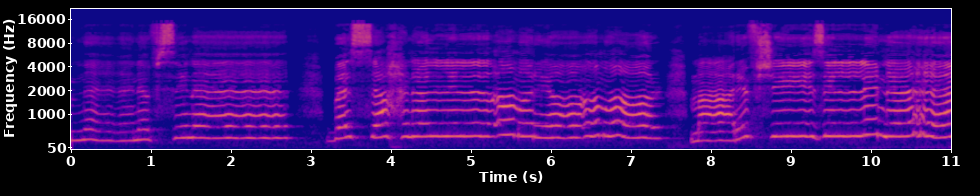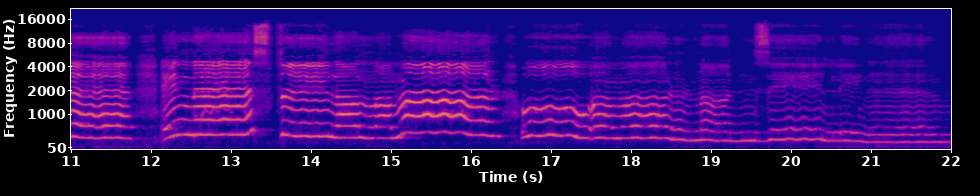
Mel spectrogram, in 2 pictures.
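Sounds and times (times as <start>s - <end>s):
woman singing unaccompanied: 0.0s - 22.0s.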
